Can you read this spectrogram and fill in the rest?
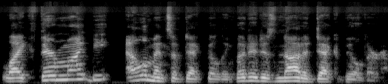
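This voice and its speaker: Higher-pitched man chatting casually on stream. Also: animated, normal speed, a bit bright. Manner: friendly, appreciative, chuckles often. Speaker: live stream host. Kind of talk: casual chat, answering viewer questions. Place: small room at home, indoors.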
